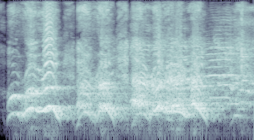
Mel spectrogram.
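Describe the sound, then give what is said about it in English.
A woman imitates a dog barking with a rapid run of loud, voiced barks and yips, strung together without pause and edged with a laughing quality. “And then all of a sudden, he asked me to bark in the middle of sex, right?”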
